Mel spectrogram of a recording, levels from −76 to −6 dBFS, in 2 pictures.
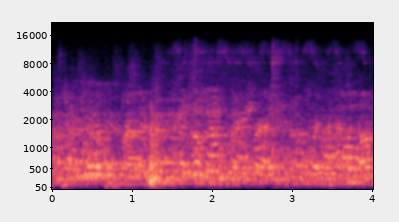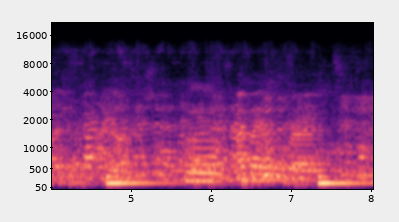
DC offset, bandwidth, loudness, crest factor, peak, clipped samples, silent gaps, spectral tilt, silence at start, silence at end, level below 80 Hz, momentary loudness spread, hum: under 0.1%; 14.5 kHz; -19 LUFS; 16 dB; -2 dBFS; under 0.1%; none; -6.5 dB/octave; 0 s; 0 s; -56 dBFS; 6 LU; none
